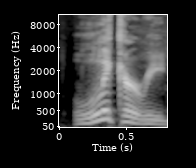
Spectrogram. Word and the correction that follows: LaCoury: Drive until somebody finally corrected him because we went back and looked. He's now pronouncing it LaCoury Drive, but he was saying Lickery. – Yeah, right. – For a good half hour before somebody said, hey, it's LaCoury.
